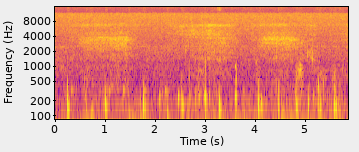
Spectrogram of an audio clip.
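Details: Heartbeat recorded with a phone microphone on a mother's stomach: muffled, soft low thumps at about 80 a minute under a steady hum, with faint gurgling abdominal noises.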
